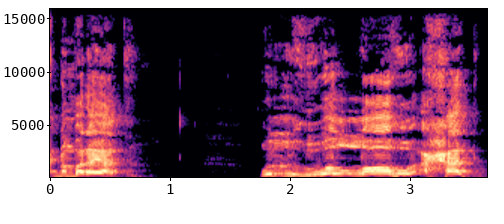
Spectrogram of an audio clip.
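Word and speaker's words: قل هو الله: এখানে কুল হু এবং আল্লাহু উভয়টি ভুল উচ্চারণ। শুদ্ধ উচ্চারণ হবে কুল হুয়াল্লাহু, কুল হুয়াল্লাহু।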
